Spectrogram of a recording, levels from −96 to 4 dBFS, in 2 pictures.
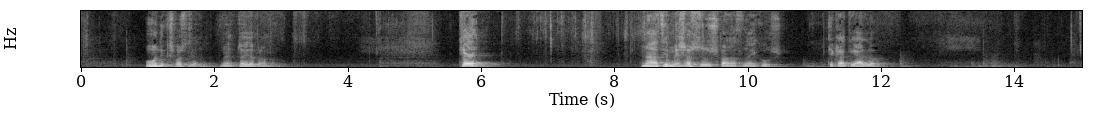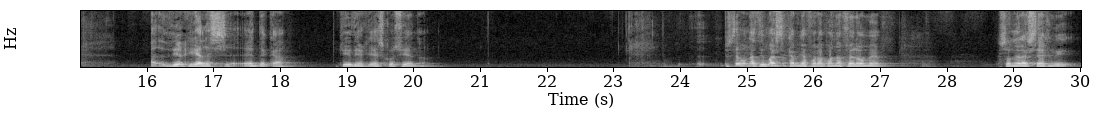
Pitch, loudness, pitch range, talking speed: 110 Hz, -16 LUFS, 95-130 Hz, 55 wpm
